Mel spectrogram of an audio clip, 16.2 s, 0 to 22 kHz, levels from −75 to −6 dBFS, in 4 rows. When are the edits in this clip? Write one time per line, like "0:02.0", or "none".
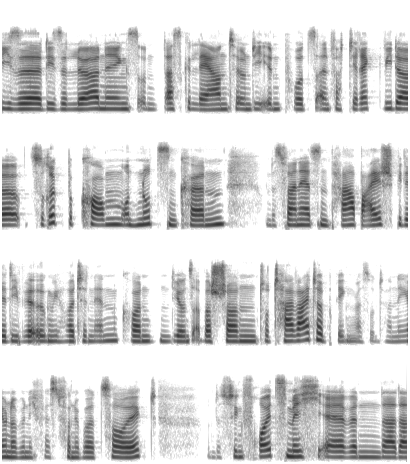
none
